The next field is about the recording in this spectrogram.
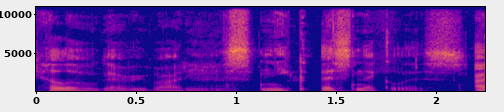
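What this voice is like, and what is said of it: Deeper radio-host podcast voice. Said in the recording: “You really have like the podcast voice down. Like, he gets a little bit deeper.”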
